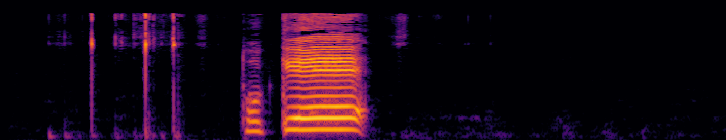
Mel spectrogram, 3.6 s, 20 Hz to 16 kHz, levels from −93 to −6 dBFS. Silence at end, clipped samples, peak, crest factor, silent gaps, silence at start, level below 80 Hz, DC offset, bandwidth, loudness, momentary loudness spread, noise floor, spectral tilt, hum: 1.8 s; under 0.1%; -2 dBFS; 22 dB; none; 0.7 s; -78 dBFS; under 0.1%; 11.5 kHz; -17 LUFS; 23 LU; -82 dBFS; 0.5 dB/octave; none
